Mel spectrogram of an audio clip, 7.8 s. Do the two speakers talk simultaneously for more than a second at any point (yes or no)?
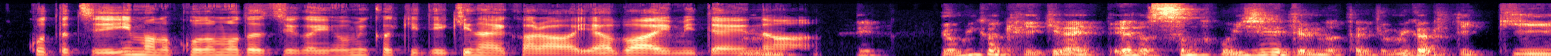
no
